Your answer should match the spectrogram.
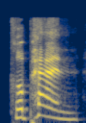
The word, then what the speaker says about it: Clopin: Clopin, right? Clopin. Clopen. That's right. It's an IN, but you pronounce it like an AN, right?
